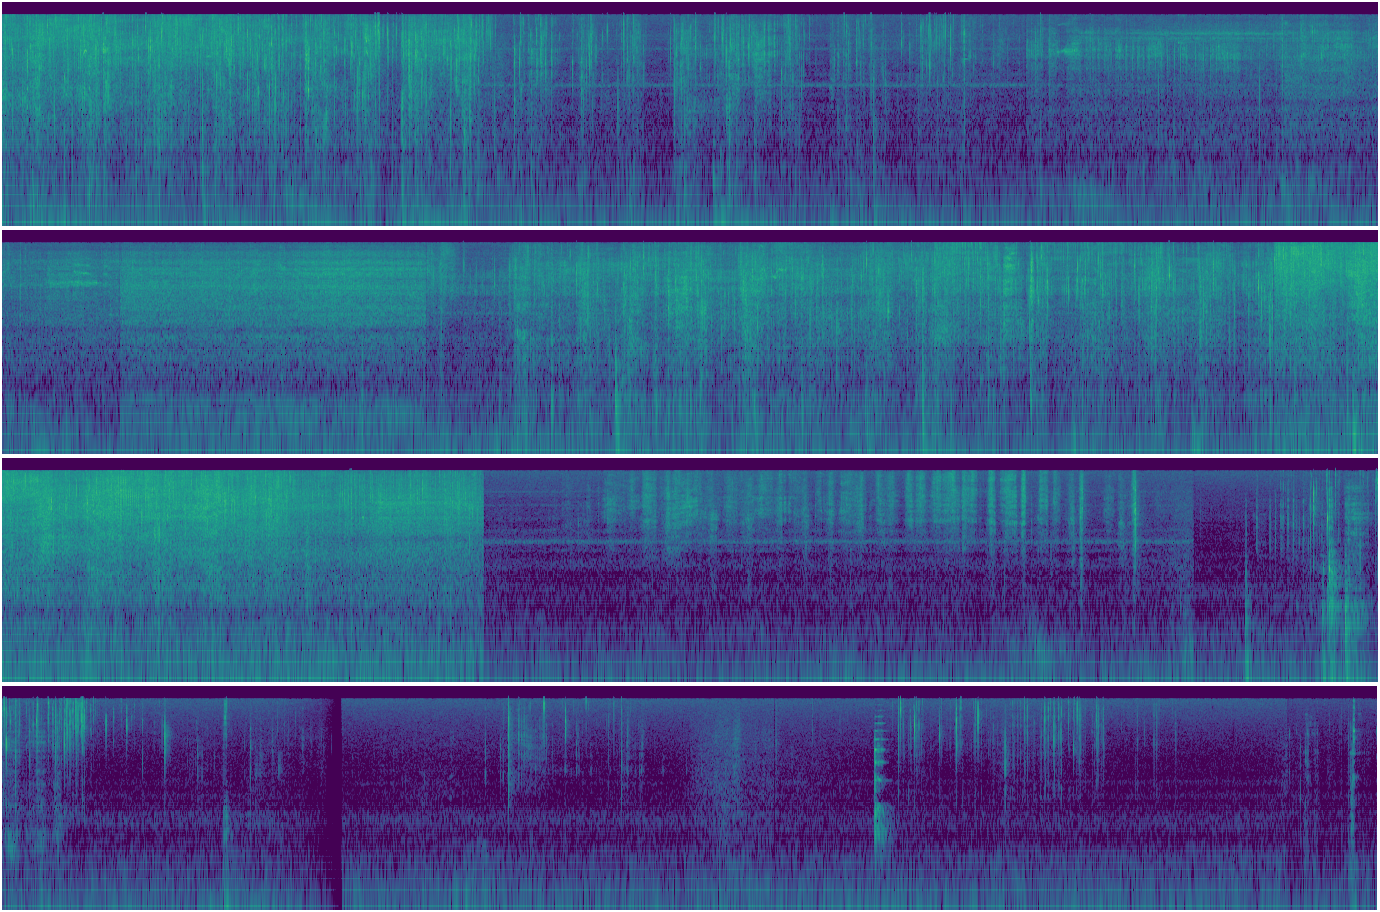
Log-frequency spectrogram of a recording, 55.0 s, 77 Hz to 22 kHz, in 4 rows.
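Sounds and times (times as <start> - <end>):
food sizzling in frying pan: 0.0 - 32.4
spoon stirring and scraping: 18.0 - 30.7, 33.2 - 39.0.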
